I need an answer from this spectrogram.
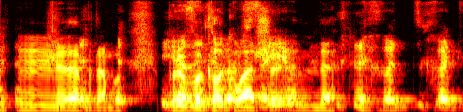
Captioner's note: laughing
